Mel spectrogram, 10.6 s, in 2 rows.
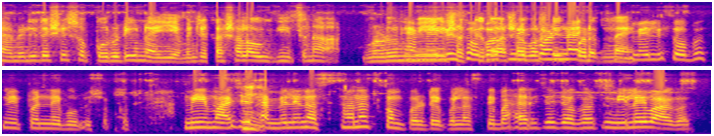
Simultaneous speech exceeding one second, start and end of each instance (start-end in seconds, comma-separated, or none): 3.0-4.5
